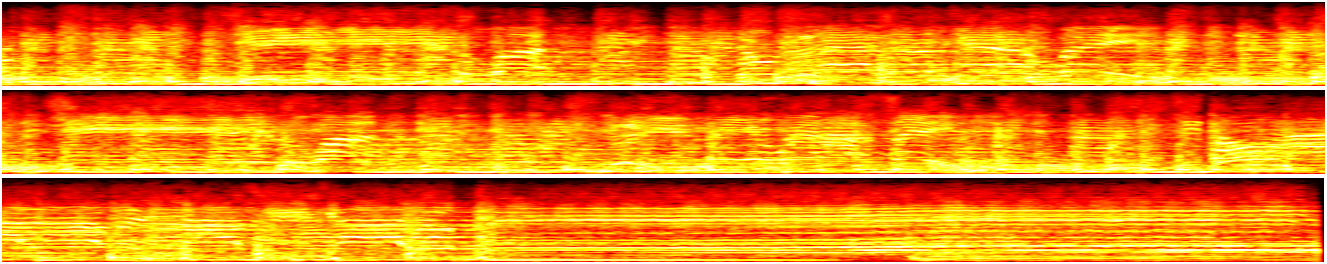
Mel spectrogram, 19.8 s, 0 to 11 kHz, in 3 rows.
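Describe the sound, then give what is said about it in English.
A 1960s pop rock record plays at full volume, with a driving beat, bright guitars and sung vocals that continue steadily for the whole stretch, no talking over it. “… with …, a big national hit all across the country.”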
